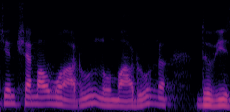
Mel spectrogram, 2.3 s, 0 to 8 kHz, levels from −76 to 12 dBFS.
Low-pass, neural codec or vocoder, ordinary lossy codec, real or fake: none; codec, 16 kHz, 0.8 kbps, ZipCodec; none; fake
